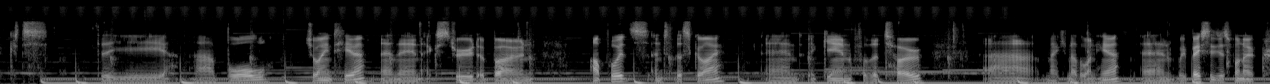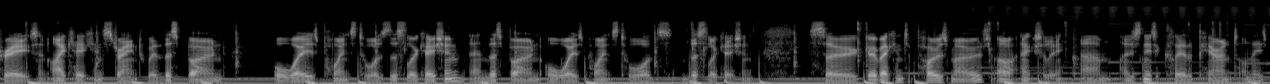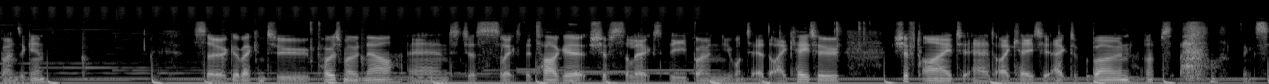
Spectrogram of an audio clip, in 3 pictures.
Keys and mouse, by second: 0.5 shift+middle click, 4.1 e, 8.3 click, 8.8 e, 13.0 shift+middle click, 13.9 click, 16.5 click, 19.1 click, 19.7 shift+middle click, 21.2 Tab, 22.5 Tab, 23.7 shift+click, 24.7 alt+p, 28.4 Tab, 29.7 click, 31.2 shift+click, 33.9 shift+i.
